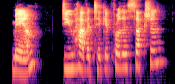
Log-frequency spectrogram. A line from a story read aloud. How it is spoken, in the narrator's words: a female attendant asked sharply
